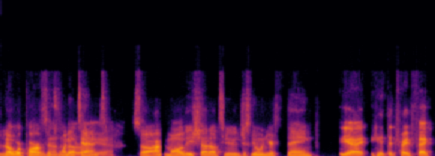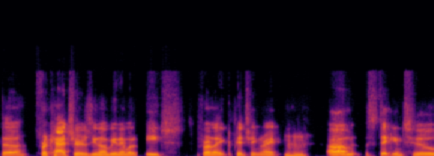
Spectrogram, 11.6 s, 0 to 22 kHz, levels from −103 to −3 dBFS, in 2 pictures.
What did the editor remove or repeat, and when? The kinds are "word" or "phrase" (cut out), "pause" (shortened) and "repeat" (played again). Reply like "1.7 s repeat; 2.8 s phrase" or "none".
2.1 s word; 3.0 s word; 3.3 s word; 5.0 s word; 6.3 s word; 7.6 s word; 8.4 s word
